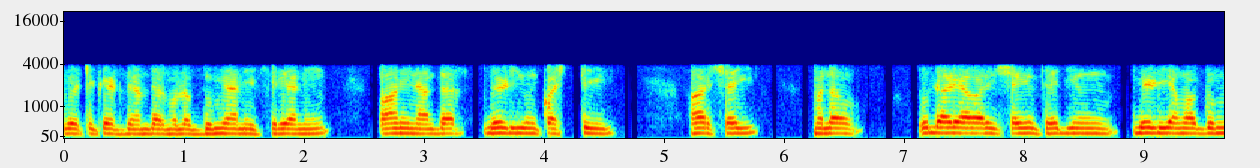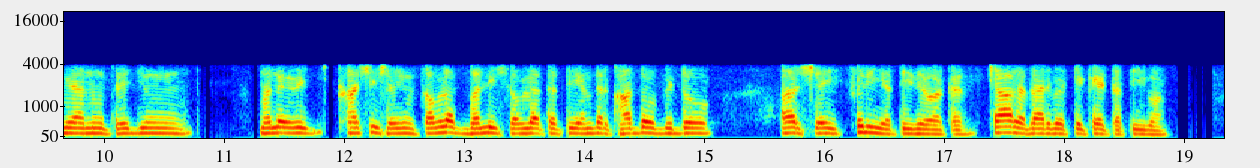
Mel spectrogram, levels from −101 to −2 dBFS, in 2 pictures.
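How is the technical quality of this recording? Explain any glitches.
The recording is poor throughout. The speech has been through tandem speech coding, with several speech codecs in a row. The audio is rough, muffled and warbly from start to finish, and nothing remains above about 3.7 kHz. The call seems to have crossed several differently coded links, each decoding and re-encoding the already damaged signal, so the errors compound. The mix of artefacts sets it apart from a single low-rate codec: a waveform-coder graininess, like CVSD or ADPCM, sits under the swirly smearing of a low-rate AMR-NB codec.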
